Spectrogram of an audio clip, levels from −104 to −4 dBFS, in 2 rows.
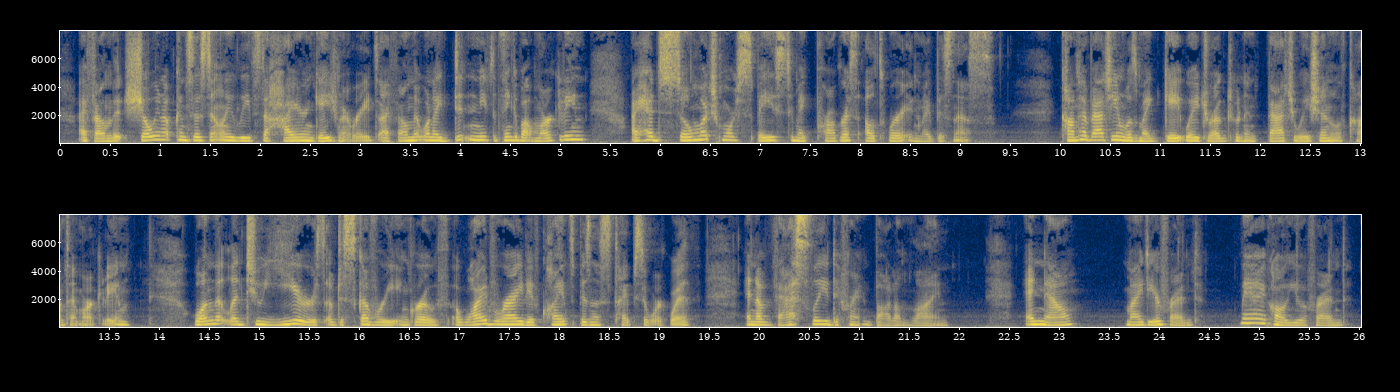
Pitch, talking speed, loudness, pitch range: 205 Hz, 190 wpm, -19 LUFS, 185-225 Hz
